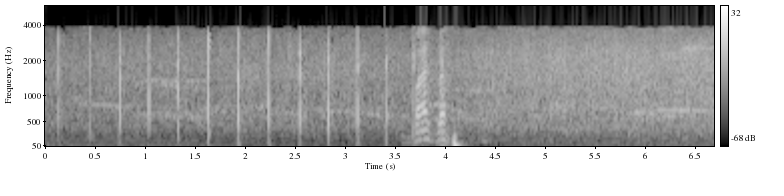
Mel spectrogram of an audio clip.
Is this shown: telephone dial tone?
no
